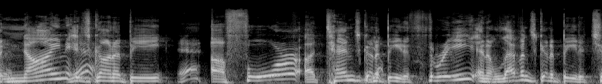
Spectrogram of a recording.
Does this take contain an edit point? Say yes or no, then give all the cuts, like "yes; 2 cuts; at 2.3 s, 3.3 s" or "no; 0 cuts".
no; 0 cuts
